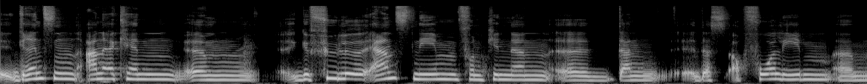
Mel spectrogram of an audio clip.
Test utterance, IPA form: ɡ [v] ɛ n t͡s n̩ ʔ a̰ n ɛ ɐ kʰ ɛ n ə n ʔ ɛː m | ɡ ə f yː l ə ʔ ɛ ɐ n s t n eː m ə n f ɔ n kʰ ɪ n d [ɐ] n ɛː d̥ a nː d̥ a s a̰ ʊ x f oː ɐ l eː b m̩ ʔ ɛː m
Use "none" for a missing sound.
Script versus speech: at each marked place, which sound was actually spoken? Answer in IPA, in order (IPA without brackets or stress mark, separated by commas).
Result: ʁ, ɐ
